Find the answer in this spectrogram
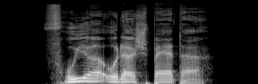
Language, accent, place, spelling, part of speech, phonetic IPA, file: German, Germany, Berlin, früher oder später, phrase, [ˈfʁyːɐ ̩ˌoːdɐ ˈʃpɛːtɐ], De-früher oder später.ogg
- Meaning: sooner or later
